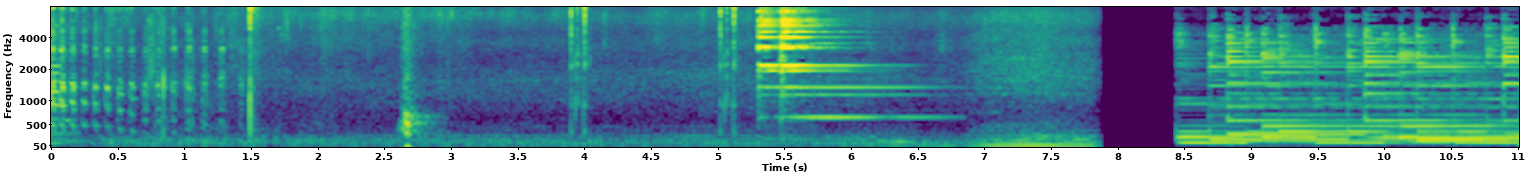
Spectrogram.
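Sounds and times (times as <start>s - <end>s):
bell-like ding: 5.3s - 6.9s.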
